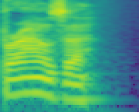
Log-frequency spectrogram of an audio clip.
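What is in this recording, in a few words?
"browser", British English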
